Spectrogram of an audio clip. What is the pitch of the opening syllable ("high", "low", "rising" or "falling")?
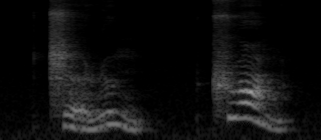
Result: low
